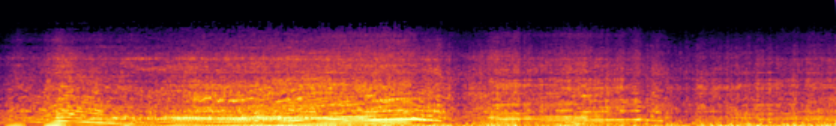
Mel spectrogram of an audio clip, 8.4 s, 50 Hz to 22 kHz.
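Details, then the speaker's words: Bajaj Pulsar 150 BS6 at 51,326 km after clutch plate replacement with a cheaper duplicate plate from another bike; previously couldn't pull across the road: engine climbs smoothly and pulls cleanly, no slip; normal acceleration. "है तो आप इसकी power को feel कर रहे होंगे कि इसमें कितनी पावर आ चुकी है"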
